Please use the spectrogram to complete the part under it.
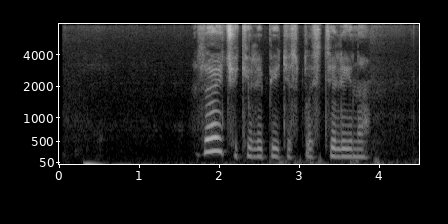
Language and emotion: Russian, sad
